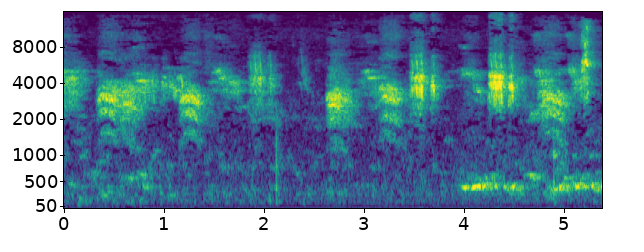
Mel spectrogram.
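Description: Birds chirping faintly in short, irregular calls.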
